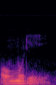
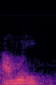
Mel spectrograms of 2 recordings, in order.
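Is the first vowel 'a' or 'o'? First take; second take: o; a. First: The first vowel is pronounced as 'o'. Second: The first vowel is pronounced as 'a'. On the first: The speaker calls it right. "아무리가 아니라 오무리가 되는 겁니다" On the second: The speaker calls it wrong. "딱 봤을 때 아무리 같잖아요"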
